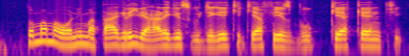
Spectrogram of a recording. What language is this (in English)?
Kikuyu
